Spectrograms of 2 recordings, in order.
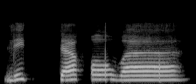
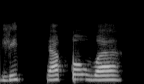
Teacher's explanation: When you do say the wa, because of the mad alif, we do prolong this for 2 counts.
